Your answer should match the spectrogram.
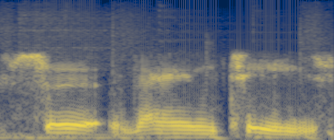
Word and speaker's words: Cervantes: Cervantes.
